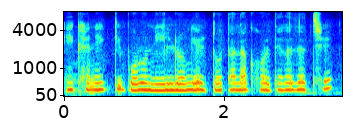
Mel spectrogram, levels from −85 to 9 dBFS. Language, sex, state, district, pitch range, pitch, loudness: Bengali, female, Tripura, Unakoti, 230-245 Hz, 235 Hz, -13 LUFS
